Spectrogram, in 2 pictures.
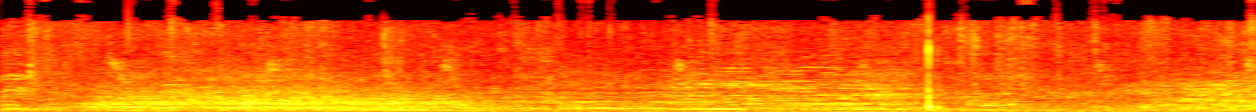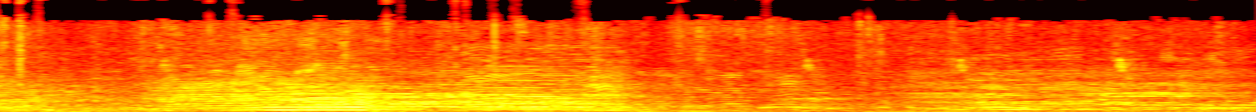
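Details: Big European-class cattle being unloaded from a truck give repeated drawn-out moos, one rising and louder near the middle, against steady crowd talk and a single sharp knock.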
